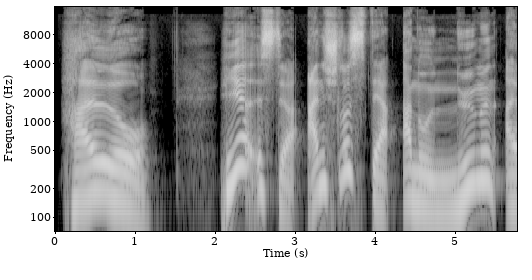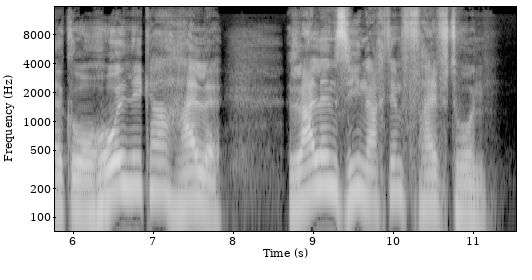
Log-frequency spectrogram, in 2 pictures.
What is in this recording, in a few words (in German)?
anrufbeantworter; Anrufbeantworter-Sound: Anonyme Alkoholiker Halle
